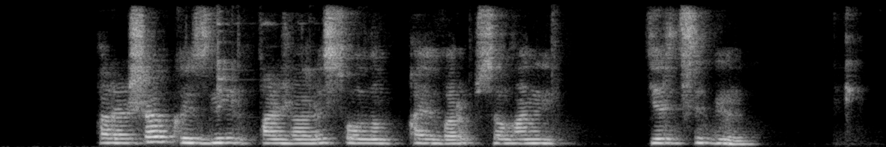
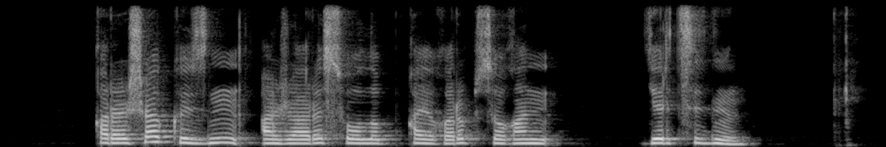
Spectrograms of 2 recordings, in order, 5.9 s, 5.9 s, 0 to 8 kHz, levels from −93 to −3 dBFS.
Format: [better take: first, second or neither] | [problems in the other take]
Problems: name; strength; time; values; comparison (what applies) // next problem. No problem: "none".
second | noise reduction (neural mask model DeepFilterNet 3)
